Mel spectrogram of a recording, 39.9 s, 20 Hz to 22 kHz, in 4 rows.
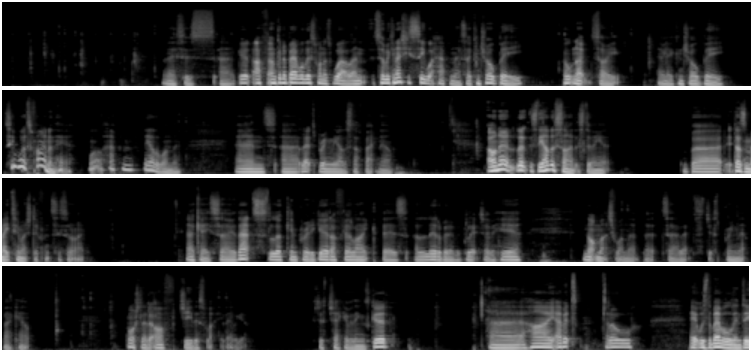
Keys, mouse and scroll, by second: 0.1 middle click, 0.5 Tab, 0.7 click, 0.9 Tab, 1.2 middle click, 2.0 click, 2.8-6.1 middle drag, 6.1 ctrl+b, 8.1 click, 8.7 ctrl+b, 12.6-14.5 middle drag, 14.5 KP_Divide, 15.1-21.7 middle drag, 21.7-22.2 scroll down 2, 22.2-23.9 middle drag, 23.9-24.4 scroll up 3, 24.4-26.4 middle drag, 26.4 KP_Divide, 27.2 middle click, 27.8 1, 28.2 click, 28.5-29.6 middle drag, 29.6 g, 29.7 g.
